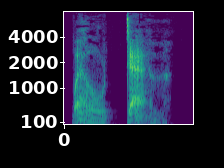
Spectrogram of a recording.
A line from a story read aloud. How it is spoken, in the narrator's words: muttered Jean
